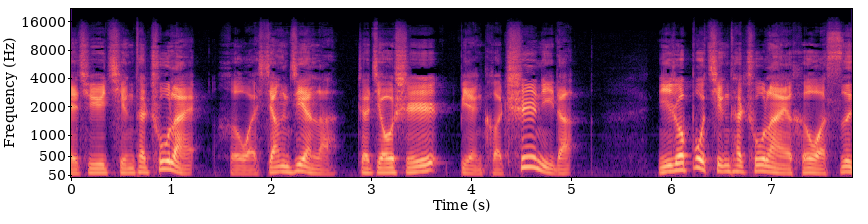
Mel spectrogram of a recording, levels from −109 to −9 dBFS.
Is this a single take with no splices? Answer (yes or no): no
